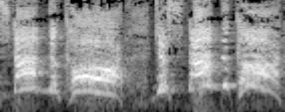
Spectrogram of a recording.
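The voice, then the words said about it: Screaming. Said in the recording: “I'm screaming,”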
